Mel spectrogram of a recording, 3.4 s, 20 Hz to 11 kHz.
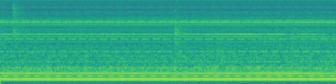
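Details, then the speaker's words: Custom high-voltage drum motor, 12-pole, run on a controller programmed for 8 poles, about 569 rpm max: a loud, harsh constant buzz; wrong phase and timing also give poor torque. A correct pole setting would make it silent. "So that's why we're not turning as good, and we don't have the torque and stuff like that. But and it's noisy. You can hear. See, if the pole is right, those motors are totally silent."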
